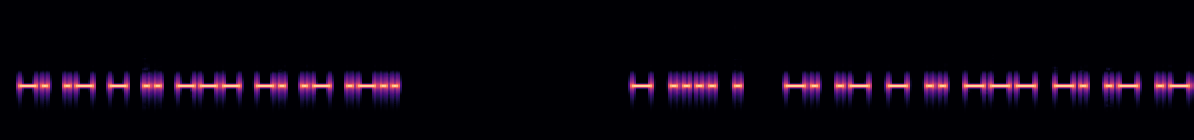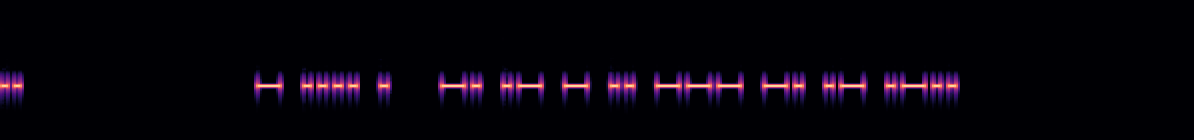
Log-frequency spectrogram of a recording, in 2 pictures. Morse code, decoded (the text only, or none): NATIONAL THE NATIONAL THE NATIONAL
